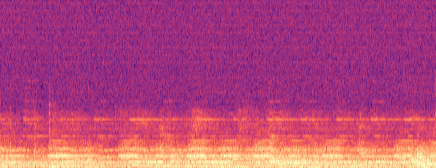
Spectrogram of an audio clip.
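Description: Village wind band playing slow, sustained chords, the held brass notes shifting every second or two.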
